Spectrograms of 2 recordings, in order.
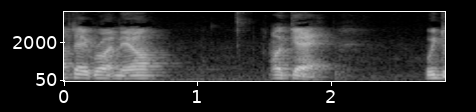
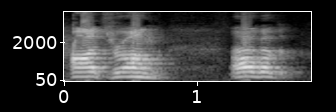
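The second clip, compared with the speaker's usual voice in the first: higher, loud pained cries from sourness; eating sour candy; 4 semitones higher, 5 dB louder than usual. Real, not acted. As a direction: wince through sour candy. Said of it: "everything hurts".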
